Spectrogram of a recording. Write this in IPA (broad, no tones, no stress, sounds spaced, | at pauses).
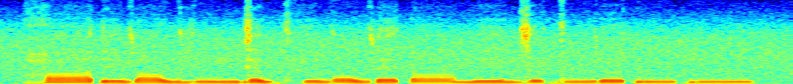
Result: ɦ ɑː ɗ ɪː w ɾ ɑː w j uː ŋ ɡ ɛ w ɡʱ ɪː w ɔː w ɾ ɛ ɠ ɑː m ɪː n z ə˞ ɡ uː ɾ ə˞ ɗ uː ɠ uː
